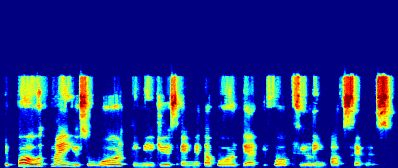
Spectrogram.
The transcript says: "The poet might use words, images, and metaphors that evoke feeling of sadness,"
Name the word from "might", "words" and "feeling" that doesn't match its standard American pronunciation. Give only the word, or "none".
words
